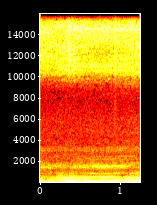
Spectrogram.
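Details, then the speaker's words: Hemi Duster wiper motor first run on freshly greased wiper transmission with all new bushings, powered by a 12-volt battery charger: even steady low hum, no grinding, catching or speed wobble, smooth like a washing machine; normal wiper motor running. "How's it look under here? Oh, it's all nice and smooth, too. Like a washing machine."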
